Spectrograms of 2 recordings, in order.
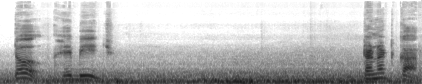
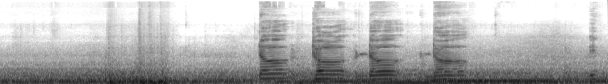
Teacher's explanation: आपली जीभ टाळूला लागल्याशिवाय ज्याचा उच्चार होत नाही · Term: ट वर्गातील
